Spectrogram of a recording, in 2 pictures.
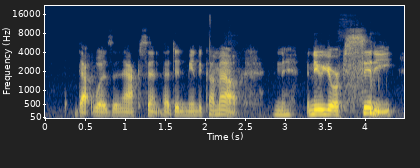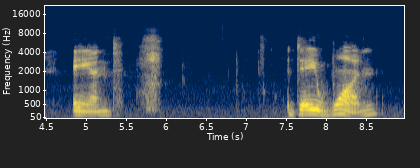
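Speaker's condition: Stuttering; onset at age 3-4, strong fear of speaking; openly stutters, self-advertises, past speech programs, support groups, self-help; broken-up speech at times; blocks

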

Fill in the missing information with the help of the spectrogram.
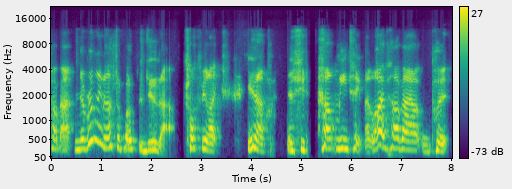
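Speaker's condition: Cerebral palsy; reading disability

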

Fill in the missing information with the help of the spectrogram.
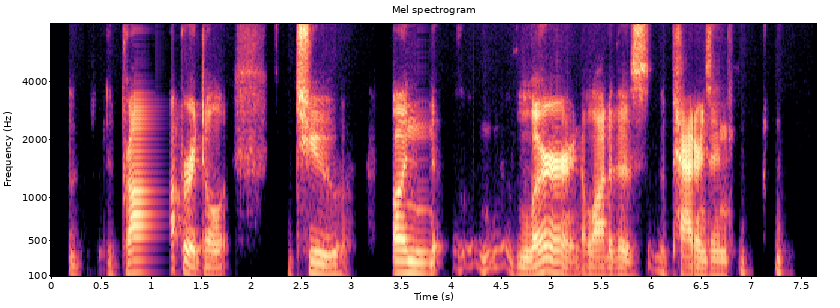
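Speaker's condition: Stutter; childhood onset, neurological and genetic basis, persists for life, no cure; blocking moments, daily speaking situations very difficult, anticipates stuttering in everyday moments; prolonged sounds, blocks

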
